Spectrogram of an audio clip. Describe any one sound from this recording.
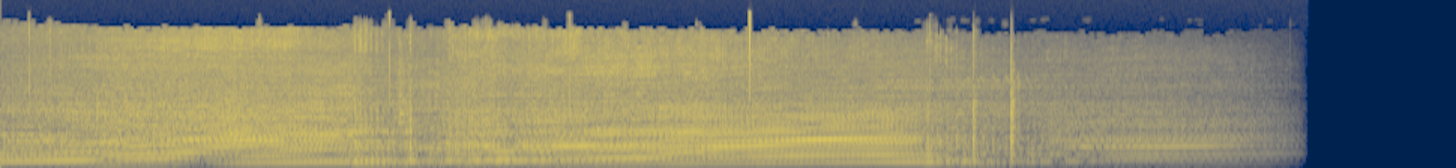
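A car engine roars loudly as the car accelerates away, its pitch climbing through the gears, then fades into the distance.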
